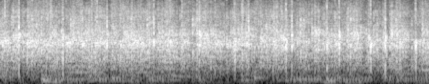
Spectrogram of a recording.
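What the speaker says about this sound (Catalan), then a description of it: "Fora aplaudiment." Studio audience applause on a Catalan TV talk show, a steady dense wash of clapping that stays loud and even throughout, with no talking over it.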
